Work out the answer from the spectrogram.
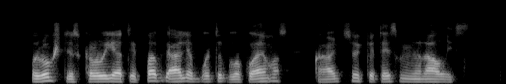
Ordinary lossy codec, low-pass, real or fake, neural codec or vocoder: Opus, 24 kbps; 7.2 kHz; fake; codec, 16 kHz, 1 kbps, FreqCodec, larger model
